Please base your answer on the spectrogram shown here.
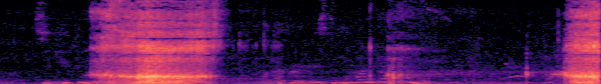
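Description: One loud rattling, fluttering breath-in snore between quieter breathing noises, then another snore starting: ordinary snoring during sleep.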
